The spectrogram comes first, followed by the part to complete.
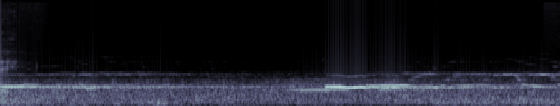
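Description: A whale gives long, tonal moaning notes that waver and slide upward, with a louder rising swoop midway, over a low underwater rumble.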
